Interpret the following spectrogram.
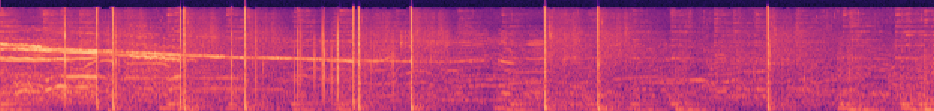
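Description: Aerial fireworks bursting overhead: a rapid, irregular string of sharp bangs and crackles, with a high whistle falling slowly in pitch over the first couple of seconds.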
